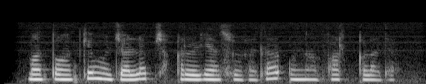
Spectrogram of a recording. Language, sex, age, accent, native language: Uzbek, female, 18-24, Toshkent shahri, Uzbek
